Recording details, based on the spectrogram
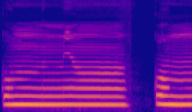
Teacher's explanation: इख़फ़ा है, नाक में आवाज़ आ रही है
